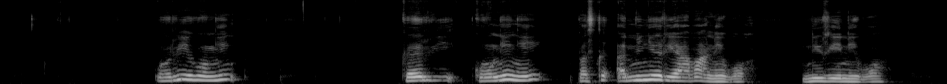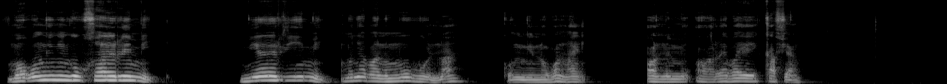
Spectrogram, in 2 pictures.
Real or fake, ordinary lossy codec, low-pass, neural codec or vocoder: fake; none; none; vocoder, 48 kHz, 128 mel bands, Vocos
